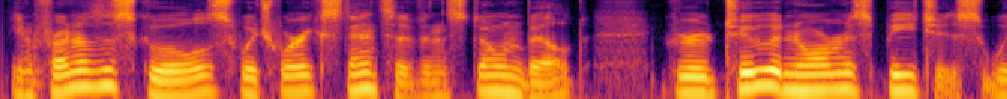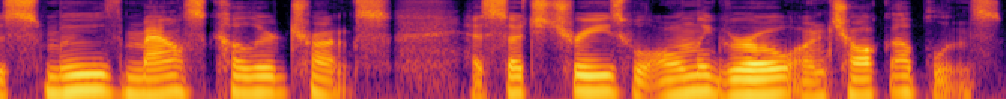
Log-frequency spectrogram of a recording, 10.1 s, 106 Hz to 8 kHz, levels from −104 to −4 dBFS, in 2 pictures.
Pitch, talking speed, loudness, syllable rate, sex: 140 Hz, 175 wpm, -19 LUFS, 4.6 syllables/s, male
